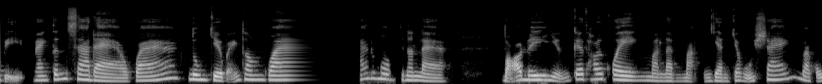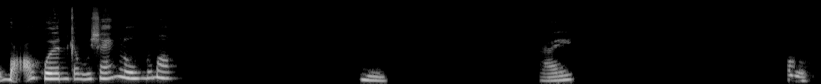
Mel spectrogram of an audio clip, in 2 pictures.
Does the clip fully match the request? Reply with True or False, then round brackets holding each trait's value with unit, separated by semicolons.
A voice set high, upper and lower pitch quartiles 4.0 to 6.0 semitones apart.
True (210 Hz; 5.4 semitones)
